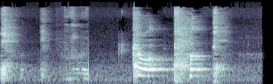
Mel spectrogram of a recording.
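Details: Persistent cough that won't stop: about five harsh coughs in quick succession, some with a voiced, throat-clearing quality.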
